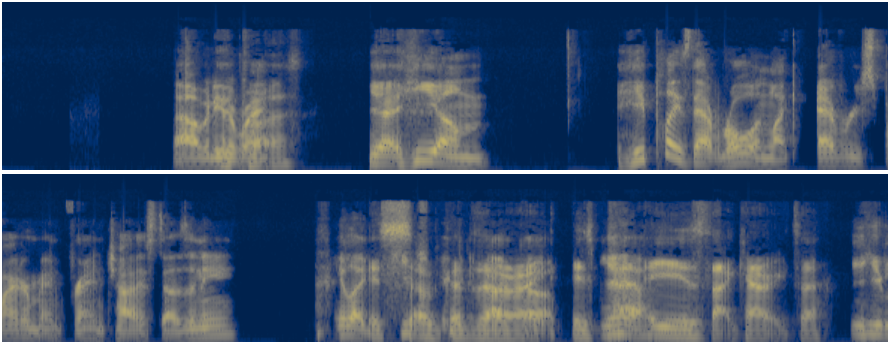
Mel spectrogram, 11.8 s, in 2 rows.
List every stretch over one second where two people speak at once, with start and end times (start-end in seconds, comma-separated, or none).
8.3-10.3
